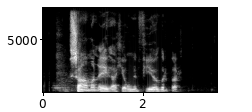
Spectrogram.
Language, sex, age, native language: Icelandic, male, 9, Icelandic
